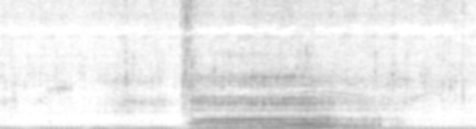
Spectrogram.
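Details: Cow mooing to call its extended family: a low hum rising into one loud, harmonic-rich moo about one second long, starting and ending abruptly.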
